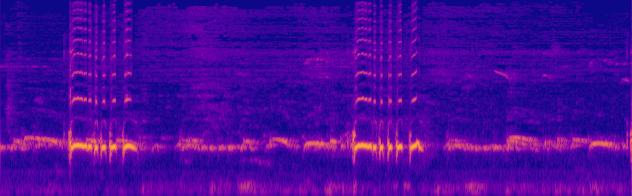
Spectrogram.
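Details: Zebra dove, Majapahit type, singing persistently: level cooing broken twice by fast bursts of loud, stuttered ringing notes, with soft low rumbling throughout.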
